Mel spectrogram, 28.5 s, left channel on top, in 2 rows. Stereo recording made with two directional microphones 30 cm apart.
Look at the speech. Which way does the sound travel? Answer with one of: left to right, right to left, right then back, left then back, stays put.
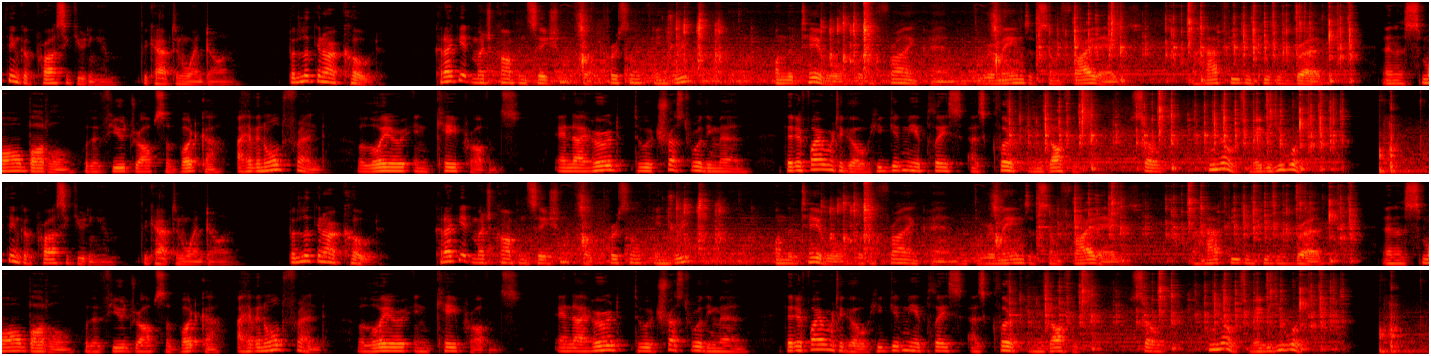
stays put.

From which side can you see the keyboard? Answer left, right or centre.
left.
